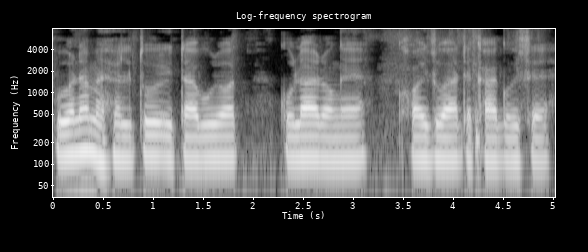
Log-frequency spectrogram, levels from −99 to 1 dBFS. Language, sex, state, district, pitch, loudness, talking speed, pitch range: Assamese, male, Assam, Sonitpur, 120 Hz, -15 LUFS, 95 wpm, 115-120 Hz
